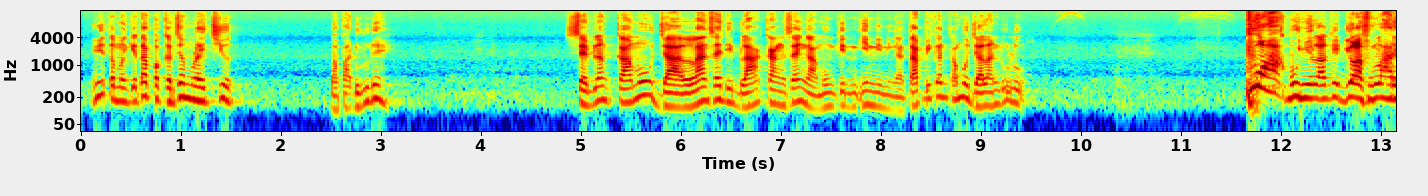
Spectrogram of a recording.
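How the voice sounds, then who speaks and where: A man's voice: medium pitch, sharp tone. A male pastor preaching a storytelling sermon, speaking conversationally to his listeners, asking rhetorical questions and acting out voices and sounds from his story. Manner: addresses listeners as "saudara", acts out voices and sounds in his stories.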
